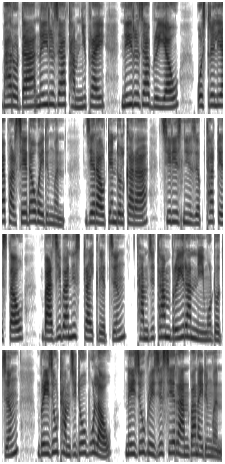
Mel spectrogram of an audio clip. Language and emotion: Bodo, neutral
